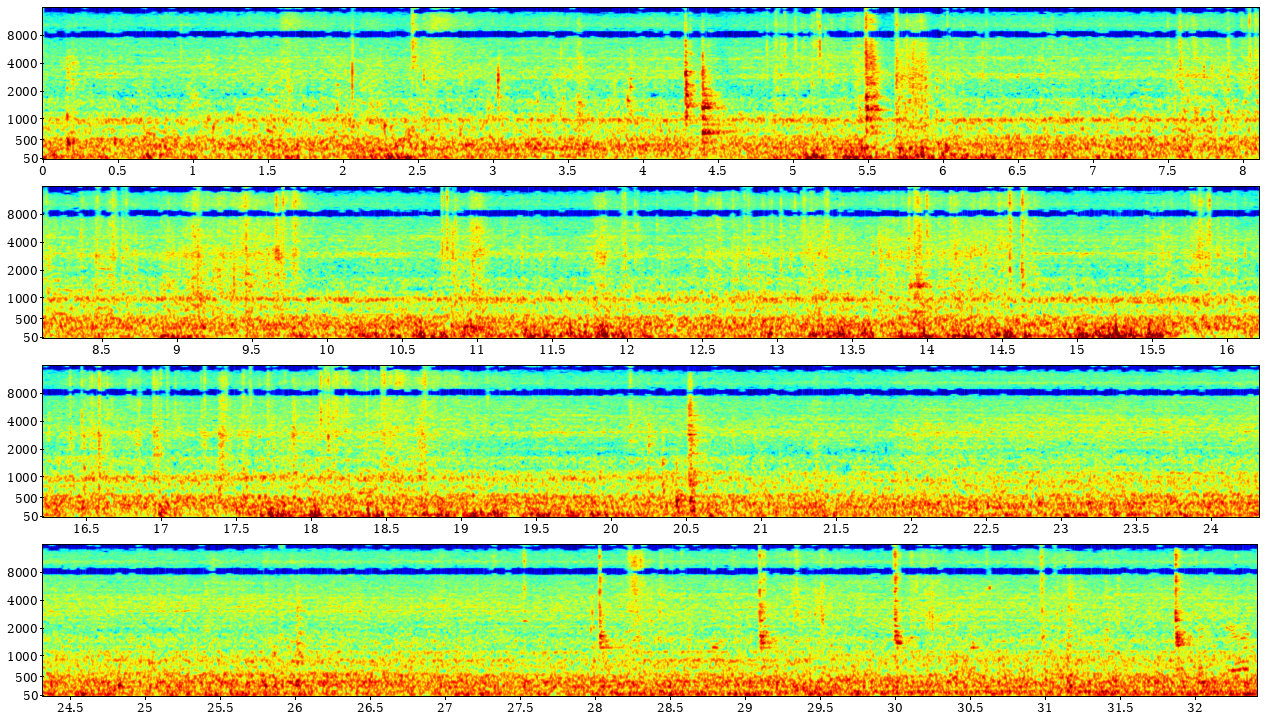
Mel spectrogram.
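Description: Gas wok burner running steadily under a steel wok, with a few scattered sharp clinks of a metal ladle against the wok as noodles are stirred.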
